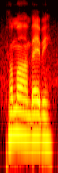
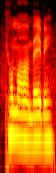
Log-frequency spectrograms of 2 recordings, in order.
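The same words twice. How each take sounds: The two takes are said the same way.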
